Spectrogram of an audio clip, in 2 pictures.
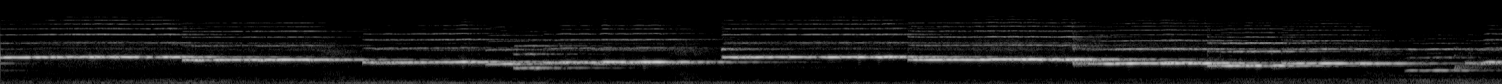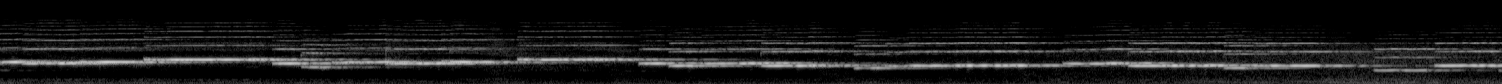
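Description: Music: a slow melody of long held notes on a flute-like wind instrument.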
